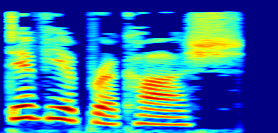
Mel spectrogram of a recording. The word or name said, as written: divyaprakash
